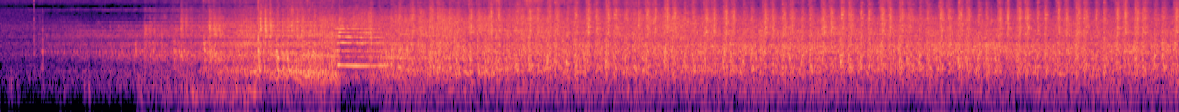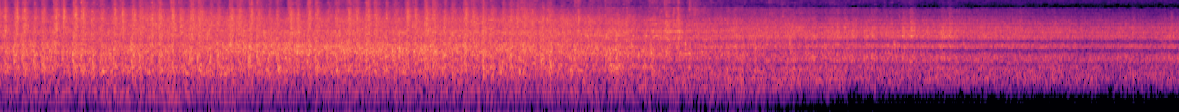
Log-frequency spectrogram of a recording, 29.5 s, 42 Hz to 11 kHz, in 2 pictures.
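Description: Indian Railways WAP-7 electric locomotive and its express passenger coaches passing at speed, wheels clattering over the rails. The clatter swells up over the first few seconds, with a brief horn note about four seconds in that drops in pitch as it goes by. The dense rush of the coaches then runs on steadily and fades in the last several seconds as the train moves away.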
